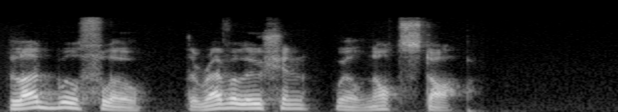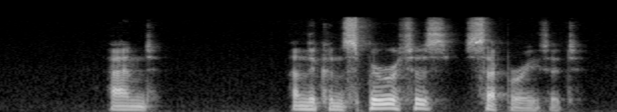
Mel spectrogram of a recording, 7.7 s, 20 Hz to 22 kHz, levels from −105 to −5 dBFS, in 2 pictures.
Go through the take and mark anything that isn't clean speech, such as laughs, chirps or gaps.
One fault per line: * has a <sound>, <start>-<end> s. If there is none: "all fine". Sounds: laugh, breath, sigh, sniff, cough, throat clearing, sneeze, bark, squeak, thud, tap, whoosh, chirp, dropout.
all fine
